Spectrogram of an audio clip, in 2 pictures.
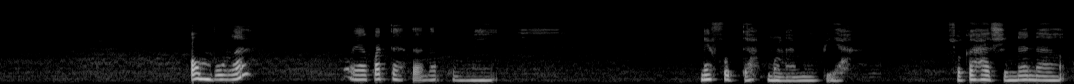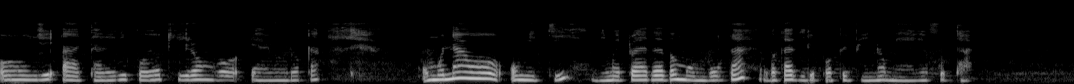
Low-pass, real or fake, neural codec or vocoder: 7.2 kHz; fake; codec, 16 kHz, 8 kbps, FreqCodec, larger model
